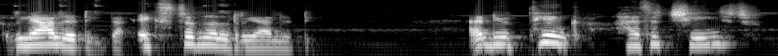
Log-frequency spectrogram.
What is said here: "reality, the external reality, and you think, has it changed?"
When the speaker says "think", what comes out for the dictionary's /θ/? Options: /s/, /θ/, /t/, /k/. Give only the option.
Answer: /t/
